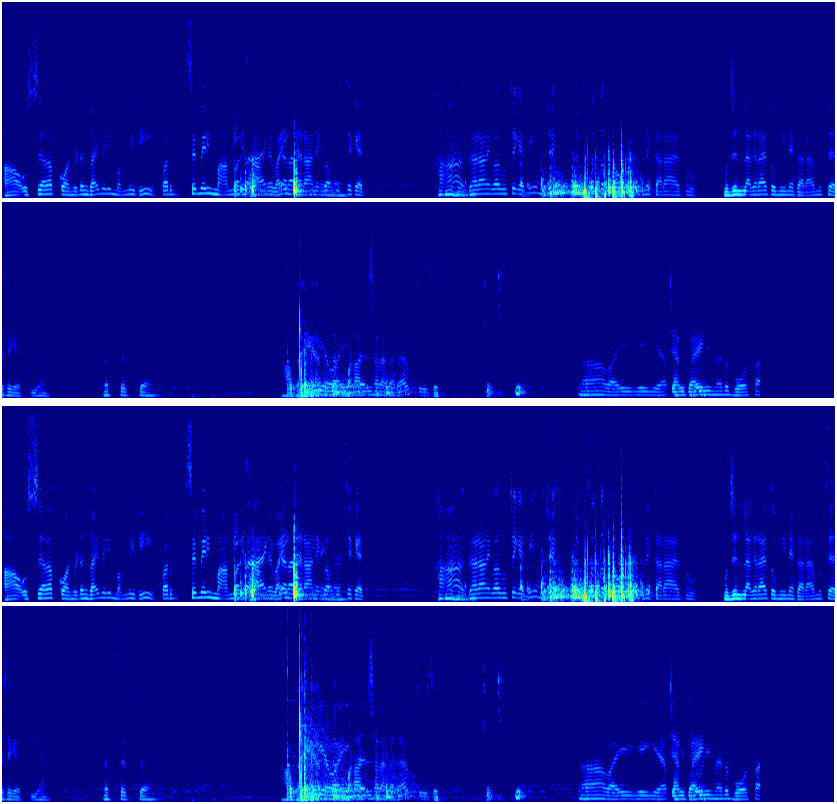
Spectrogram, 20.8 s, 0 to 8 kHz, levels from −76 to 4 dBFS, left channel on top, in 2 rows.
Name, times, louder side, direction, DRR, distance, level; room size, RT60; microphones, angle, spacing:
voice 1, 0.0-4.5 5.4-11.1 13.9-15.9 16.3-17.0 18.8-19.2, right 1 dB, 20° right, 6.7 m, -52 dB
voice 2, 2.9-4.3 5.5-5.8 11.7-12.4 14.2-15.1 17.6-19.9, right 2 dB, 55° right, 5.6 m, -53 dB
sound 1, 2.9-4.3 5.8-5.9 6.5-8.4 12.2-12.9 13.5-13.6 14.0-16.0 16.9-17.2 18.0-18.1 18.6-18.7, right 4 dB, 85° right, 0.7 m, -38 dB
open air
head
